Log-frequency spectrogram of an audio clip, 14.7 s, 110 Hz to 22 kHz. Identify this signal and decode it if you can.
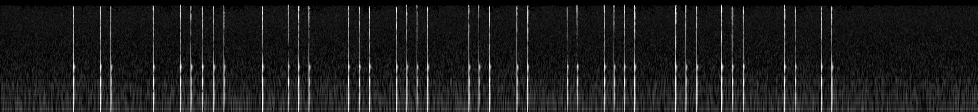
Tap code, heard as taps on a table, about 6 knocks a second. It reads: BECOMING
